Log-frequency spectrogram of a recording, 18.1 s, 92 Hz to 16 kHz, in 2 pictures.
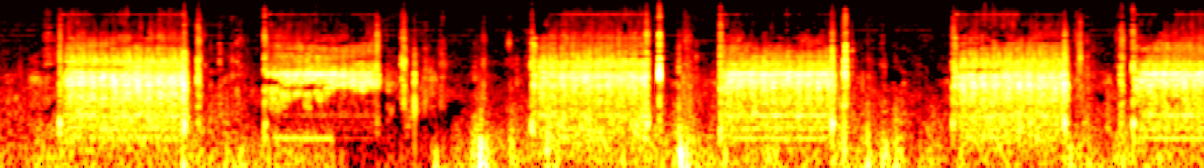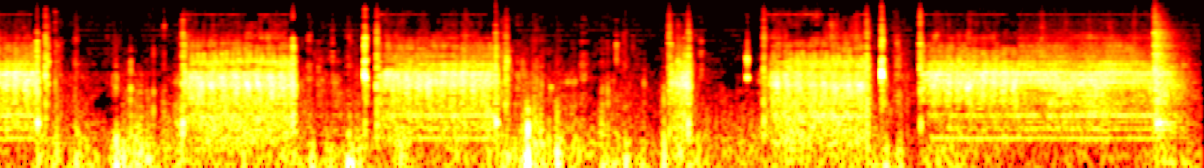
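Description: Precision Matthews PM-1127 metal lathe running in short bursts with a steady gear whine. The bursts start and stop about eight times, each about a second long, roughly every two seconds, as passes are taken cutting an M10 × 1.5 metric thread on a steel stud.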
